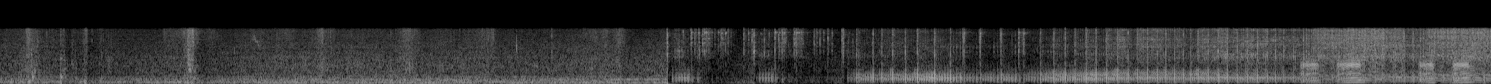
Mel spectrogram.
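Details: 2010 Echo HC 150 hedge trimmer, 21.2cc two-stroke, cold start on choke after seven primer pumps, having sat a couple of weeks: a few rattly pulls, catches on the third and settles into a steady buzzing run that revs cleanly; healthy start and run.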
